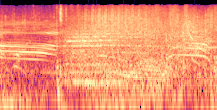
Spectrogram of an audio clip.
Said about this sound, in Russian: За спинами старшины и Нина раздается взрыв, они спрыгивают в окоп. Пролетающие самолеты сбрасывают бомбы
